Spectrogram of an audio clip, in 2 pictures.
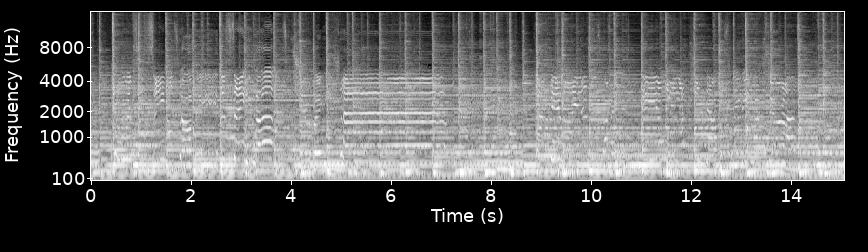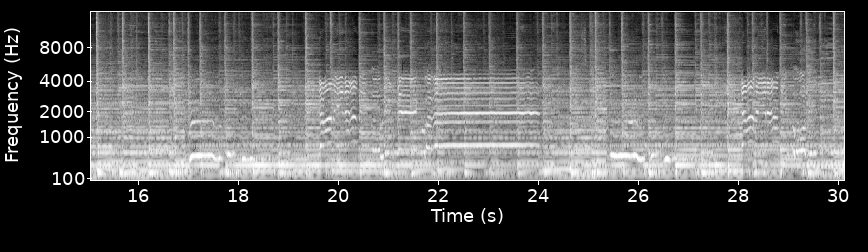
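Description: A woman singing an upbeat song to her own steadily strummed acoustic guitar.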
